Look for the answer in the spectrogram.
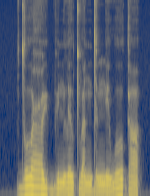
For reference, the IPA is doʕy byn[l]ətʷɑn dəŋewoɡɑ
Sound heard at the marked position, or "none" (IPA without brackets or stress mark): l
